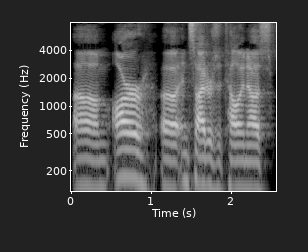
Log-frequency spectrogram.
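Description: A man with a Canadian accent explaining retirement contribution limits, brisk and number-heavy, correcting himself as he goes. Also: medium pitch, fairly even intonation, clean tone. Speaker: financial educator. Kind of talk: explanatory talk.

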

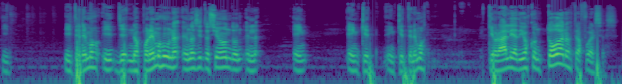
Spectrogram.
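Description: A man's voice: on the high side, normal speed, pauses often, dark tone. A male pastor preaching a sermon, telling a church story with frequent restarts and repeated words.

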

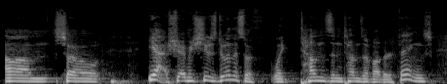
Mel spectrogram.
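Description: This podcast host, a man in his thirties, has a fairly high, animated voice with a darkish tone and normal speed. His talk is loose and casual, full of rambling, cursing, and self-directed laughter.

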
